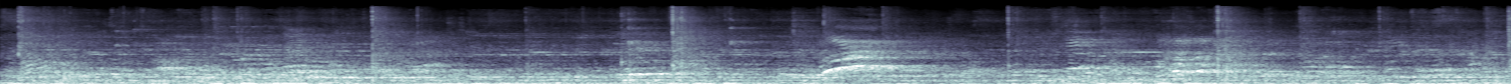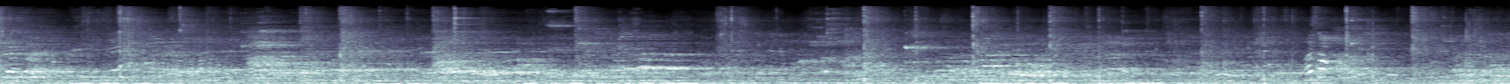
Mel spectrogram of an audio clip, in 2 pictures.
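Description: Badminton play in an echoing hall: sharp racket hits on the shuttlecock and thuds of footfalls on the court, scattered all through, over indistinct voices.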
